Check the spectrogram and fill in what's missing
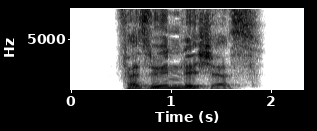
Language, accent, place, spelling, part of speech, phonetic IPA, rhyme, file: German, Germany, Berlin, versöhnliches, adjective, [fɛɐ̯ˈzøːnlɪçəs], -øːnlɪçəs, De-versöhnliches.ogg
- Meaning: strong/mixed nominative/accusative neuter singular of versöhnlich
